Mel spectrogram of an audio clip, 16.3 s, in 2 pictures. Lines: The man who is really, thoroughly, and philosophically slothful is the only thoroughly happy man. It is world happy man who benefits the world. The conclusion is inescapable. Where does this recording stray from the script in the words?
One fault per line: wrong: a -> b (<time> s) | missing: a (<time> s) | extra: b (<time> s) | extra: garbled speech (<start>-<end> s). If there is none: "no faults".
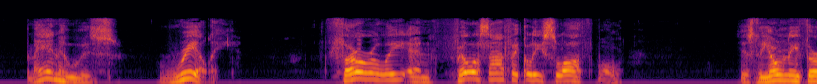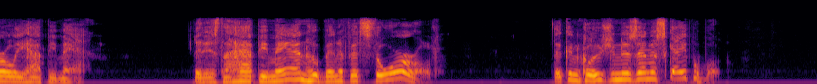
wrong: world -> the (10.4 s)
